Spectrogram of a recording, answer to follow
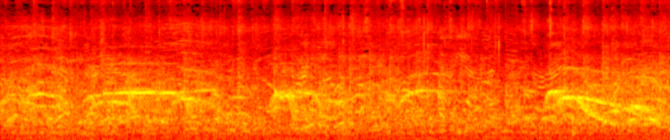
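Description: Many young players' voices overlapping outdoors, calling out rather than talking, with some drawn-out calls and a louder falling call near the end.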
